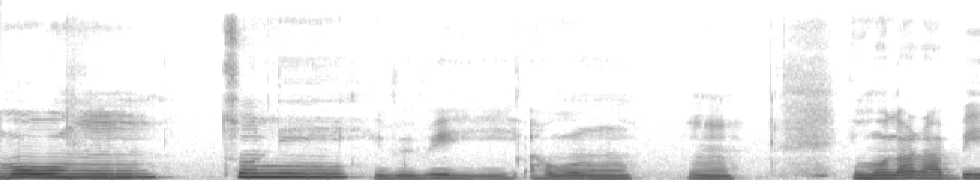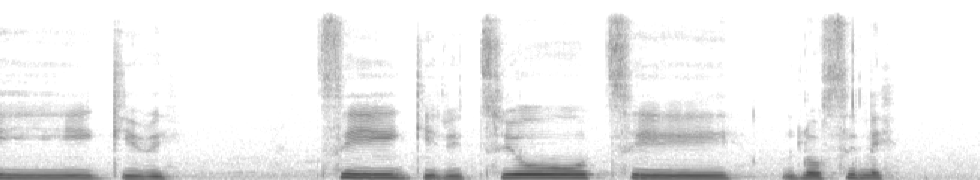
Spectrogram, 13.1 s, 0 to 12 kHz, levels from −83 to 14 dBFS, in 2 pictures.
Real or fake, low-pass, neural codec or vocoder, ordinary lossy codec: fake; 10.8 kHz; vocoder, 44.1 kHz, 128 mel bands every 256 samples, BigVGAN v2; none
